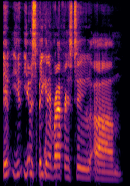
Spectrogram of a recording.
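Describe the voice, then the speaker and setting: A man's voice: sits high, sing-song, moderate pace, a bit bright. A man working as an interviewer, asking casual questions with hesitant, repeated phrasing.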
